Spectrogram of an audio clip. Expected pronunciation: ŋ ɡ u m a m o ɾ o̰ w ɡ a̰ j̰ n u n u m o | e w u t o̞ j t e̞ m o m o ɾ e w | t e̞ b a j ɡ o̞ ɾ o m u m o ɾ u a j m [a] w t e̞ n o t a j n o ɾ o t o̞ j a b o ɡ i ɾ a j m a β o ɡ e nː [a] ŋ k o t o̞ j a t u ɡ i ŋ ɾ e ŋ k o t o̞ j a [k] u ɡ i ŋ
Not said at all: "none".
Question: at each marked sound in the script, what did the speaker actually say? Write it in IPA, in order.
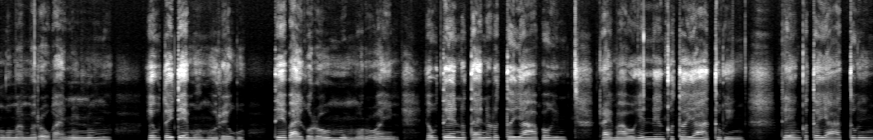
e, e, t

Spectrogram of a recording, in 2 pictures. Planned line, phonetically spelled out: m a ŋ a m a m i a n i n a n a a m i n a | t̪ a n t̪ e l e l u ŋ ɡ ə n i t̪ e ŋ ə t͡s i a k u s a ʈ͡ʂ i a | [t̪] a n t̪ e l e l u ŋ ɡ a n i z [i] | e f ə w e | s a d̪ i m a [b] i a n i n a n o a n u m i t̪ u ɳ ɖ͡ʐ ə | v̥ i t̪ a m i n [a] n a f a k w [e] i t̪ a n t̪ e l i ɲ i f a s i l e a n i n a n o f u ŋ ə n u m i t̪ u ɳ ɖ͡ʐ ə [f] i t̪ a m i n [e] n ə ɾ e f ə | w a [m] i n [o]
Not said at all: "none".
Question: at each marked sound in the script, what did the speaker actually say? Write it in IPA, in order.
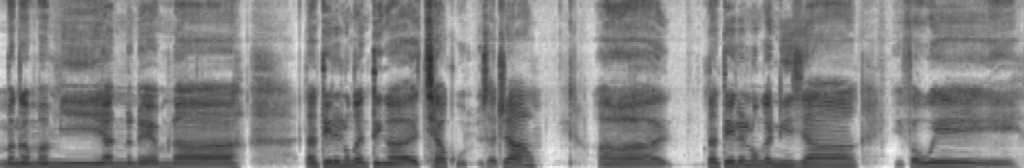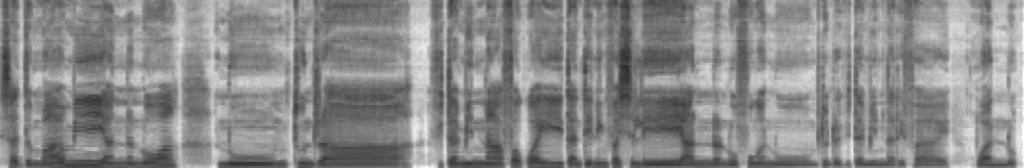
t̪, a, m, i, a, v, i, n, o

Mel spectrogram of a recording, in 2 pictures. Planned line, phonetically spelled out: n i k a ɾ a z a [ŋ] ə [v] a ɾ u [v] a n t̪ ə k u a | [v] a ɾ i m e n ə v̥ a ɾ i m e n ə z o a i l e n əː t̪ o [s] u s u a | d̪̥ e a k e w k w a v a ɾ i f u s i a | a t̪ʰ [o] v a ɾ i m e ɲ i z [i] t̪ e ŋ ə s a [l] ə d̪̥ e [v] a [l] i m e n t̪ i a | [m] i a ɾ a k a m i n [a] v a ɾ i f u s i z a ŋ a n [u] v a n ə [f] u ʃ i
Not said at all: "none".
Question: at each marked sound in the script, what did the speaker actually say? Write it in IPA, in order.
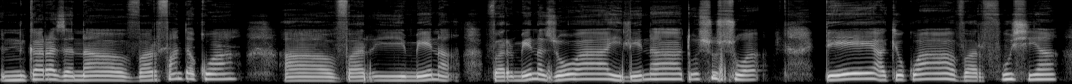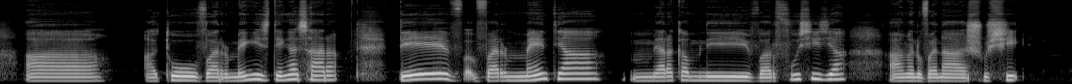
n, v, f, v, s, o, i, ɾ, v, ɾ, m, i, o, ʃ

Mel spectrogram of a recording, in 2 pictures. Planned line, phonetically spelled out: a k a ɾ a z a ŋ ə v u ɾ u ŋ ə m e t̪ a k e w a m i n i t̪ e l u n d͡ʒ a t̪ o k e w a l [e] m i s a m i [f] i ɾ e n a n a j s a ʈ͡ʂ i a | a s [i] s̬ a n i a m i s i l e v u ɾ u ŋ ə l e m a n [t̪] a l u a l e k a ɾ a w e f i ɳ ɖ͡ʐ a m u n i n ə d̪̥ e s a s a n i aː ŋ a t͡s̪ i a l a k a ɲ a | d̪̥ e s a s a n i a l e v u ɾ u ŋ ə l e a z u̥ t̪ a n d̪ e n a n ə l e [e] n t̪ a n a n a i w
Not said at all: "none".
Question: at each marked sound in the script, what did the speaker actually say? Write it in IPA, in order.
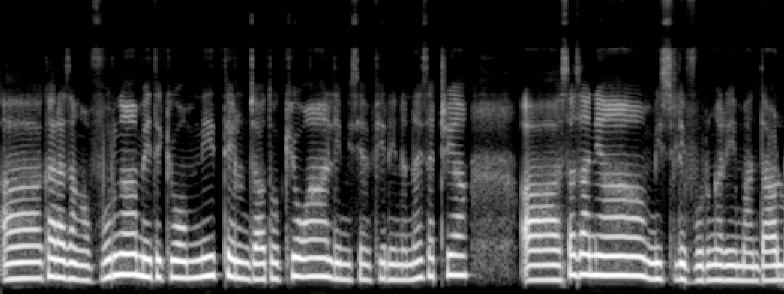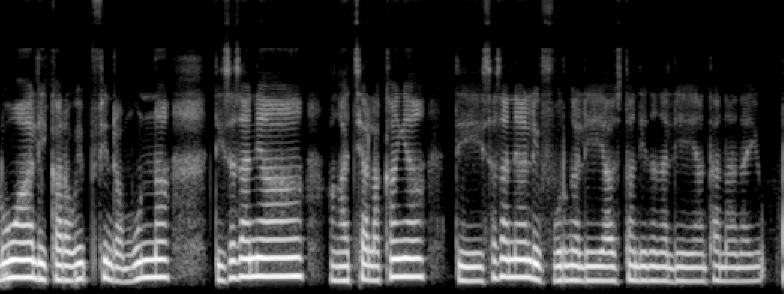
e, f, a, d̪, a

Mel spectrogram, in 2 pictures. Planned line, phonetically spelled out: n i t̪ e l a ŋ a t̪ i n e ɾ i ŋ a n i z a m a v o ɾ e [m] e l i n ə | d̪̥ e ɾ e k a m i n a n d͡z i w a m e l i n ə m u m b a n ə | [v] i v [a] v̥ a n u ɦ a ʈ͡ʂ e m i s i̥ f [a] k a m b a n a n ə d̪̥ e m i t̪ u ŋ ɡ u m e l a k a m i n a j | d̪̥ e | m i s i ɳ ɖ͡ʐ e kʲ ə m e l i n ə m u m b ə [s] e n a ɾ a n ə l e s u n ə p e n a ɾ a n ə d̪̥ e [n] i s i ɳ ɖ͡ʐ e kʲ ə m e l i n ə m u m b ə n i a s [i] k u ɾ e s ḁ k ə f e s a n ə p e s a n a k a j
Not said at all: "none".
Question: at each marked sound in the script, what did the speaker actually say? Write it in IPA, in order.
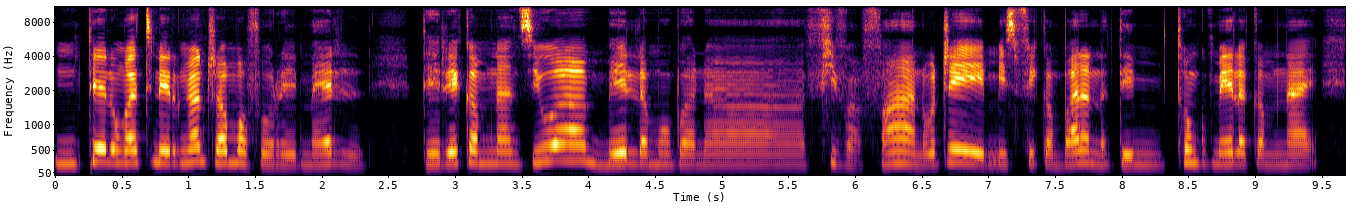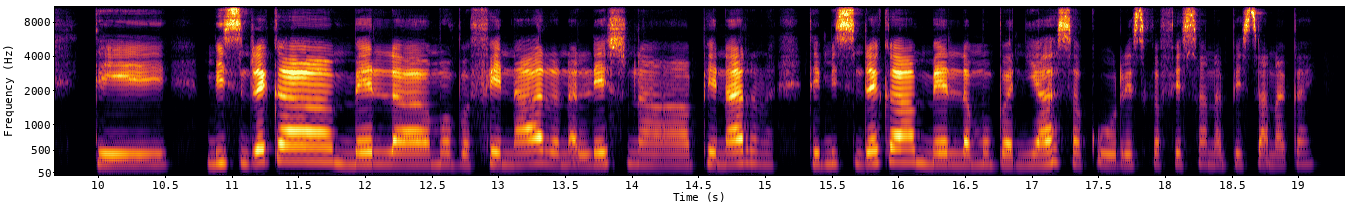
m, f, a, i, f, m, a

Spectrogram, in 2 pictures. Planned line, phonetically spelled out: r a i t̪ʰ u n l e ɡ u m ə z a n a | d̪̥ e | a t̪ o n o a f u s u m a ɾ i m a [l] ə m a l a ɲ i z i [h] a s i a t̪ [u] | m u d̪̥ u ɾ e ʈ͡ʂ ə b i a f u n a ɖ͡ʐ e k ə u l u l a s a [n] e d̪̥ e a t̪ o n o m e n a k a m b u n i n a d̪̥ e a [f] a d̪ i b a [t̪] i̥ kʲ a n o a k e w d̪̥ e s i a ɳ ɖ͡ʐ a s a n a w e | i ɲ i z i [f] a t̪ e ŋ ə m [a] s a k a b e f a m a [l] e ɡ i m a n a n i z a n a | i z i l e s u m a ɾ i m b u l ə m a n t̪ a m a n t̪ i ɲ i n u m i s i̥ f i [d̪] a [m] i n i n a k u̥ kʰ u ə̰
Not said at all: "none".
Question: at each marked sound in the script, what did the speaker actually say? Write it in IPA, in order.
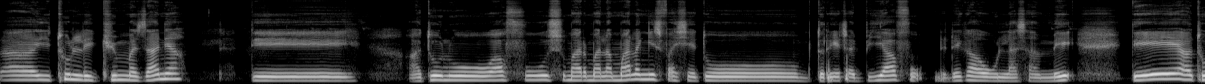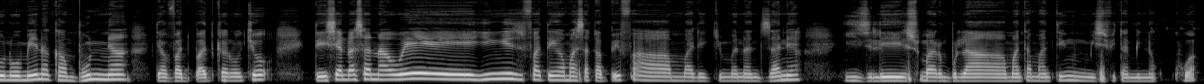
l, f, o, m, v, d̪, f, a, l, t̪, m

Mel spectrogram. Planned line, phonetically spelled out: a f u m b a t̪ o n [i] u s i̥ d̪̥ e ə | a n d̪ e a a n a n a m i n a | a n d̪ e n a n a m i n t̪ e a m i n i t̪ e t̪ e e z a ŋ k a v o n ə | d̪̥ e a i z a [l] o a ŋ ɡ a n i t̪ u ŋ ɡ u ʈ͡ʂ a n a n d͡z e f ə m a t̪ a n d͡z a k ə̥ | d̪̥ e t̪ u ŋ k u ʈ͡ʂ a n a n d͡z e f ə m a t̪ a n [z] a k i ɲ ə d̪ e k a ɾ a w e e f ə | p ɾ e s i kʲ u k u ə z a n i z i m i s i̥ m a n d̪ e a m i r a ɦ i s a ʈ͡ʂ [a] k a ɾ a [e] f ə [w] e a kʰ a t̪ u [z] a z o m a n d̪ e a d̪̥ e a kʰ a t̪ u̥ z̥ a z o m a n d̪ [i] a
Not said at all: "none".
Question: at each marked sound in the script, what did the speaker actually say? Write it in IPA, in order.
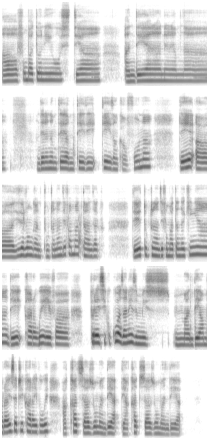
i, l, d͡z, i, e, w, z, e

